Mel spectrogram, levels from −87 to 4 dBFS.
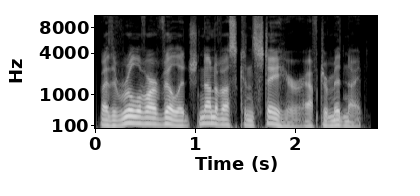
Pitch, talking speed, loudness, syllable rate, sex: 115 Hz, 295 wpm, -17 LUFS, 7.1 syllables/s, male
